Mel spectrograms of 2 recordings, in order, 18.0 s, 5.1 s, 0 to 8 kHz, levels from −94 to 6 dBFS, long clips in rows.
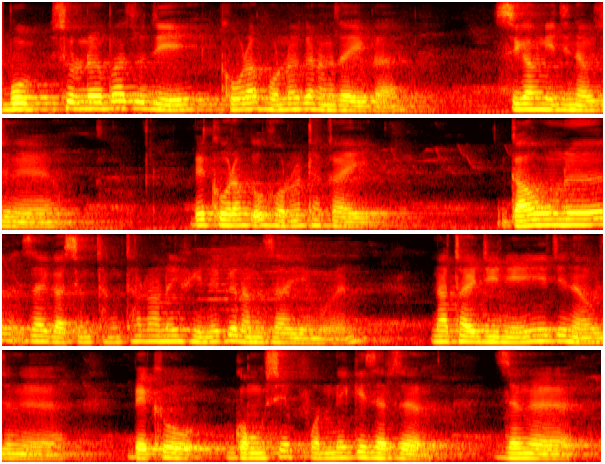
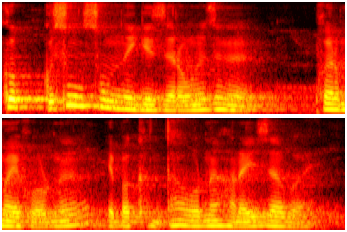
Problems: constant background noise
